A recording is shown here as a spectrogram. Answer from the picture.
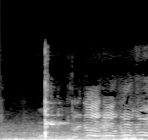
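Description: A metal baseball bat hits a pitched ball about two-thirds of a second in: one sharp, ringing ping. Young players' voices start shouting right after.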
